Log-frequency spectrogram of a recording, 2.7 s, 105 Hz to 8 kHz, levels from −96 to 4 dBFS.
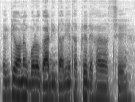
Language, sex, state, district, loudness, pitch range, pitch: Bengali, male, West Bengal, Alipurduar, -15 LUFS, 100-125 Hz, 110 Hz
